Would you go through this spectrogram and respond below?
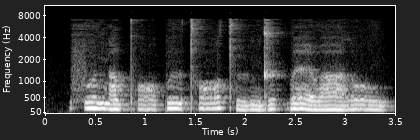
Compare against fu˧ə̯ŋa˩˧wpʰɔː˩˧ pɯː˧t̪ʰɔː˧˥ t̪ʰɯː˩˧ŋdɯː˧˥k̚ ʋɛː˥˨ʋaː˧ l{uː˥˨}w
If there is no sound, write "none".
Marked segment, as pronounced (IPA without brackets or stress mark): oː˥˨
